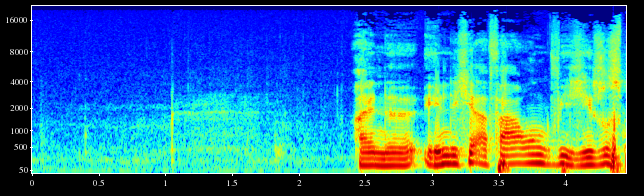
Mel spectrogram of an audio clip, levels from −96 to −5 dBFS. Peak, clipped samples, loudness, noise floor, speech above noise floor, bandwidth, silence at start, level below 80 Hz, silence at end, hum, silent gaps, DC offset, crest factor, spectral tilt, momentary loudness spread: 0 dBFS; under 0.1%; -13 LUFS; -50 dBFS; 38 dB; 15.5 kHz; 2.4 s; -34 dBFS; 0 s; none; none; under 0.1%; 16 dB; -7.5 dB/octave; 3 LU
